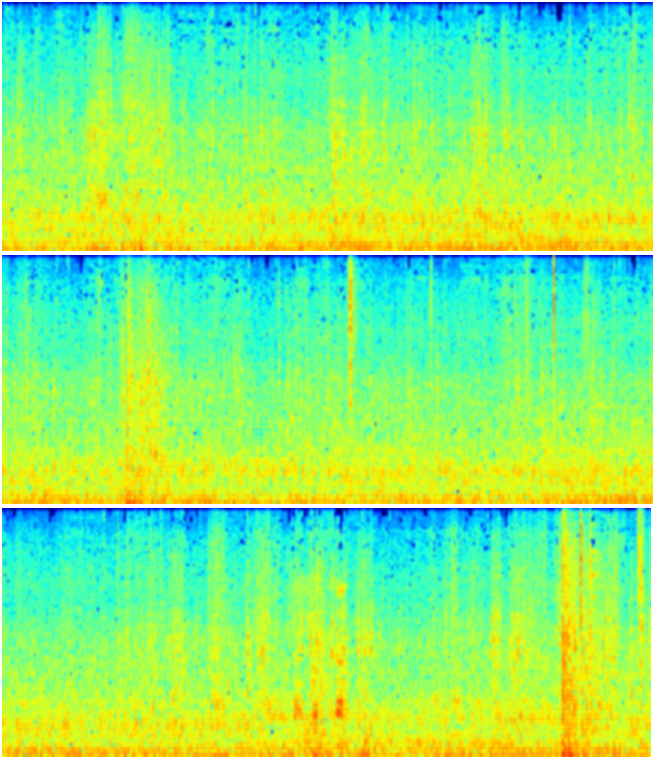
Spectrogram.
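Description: Steady engine and road noise of a moving car heard from inside, with a few short sharp clicks and knocks partway through.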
